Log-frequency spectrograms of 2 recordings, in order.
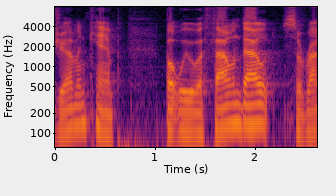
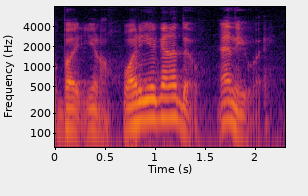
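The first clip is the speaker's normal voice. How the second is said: ordinary talk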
